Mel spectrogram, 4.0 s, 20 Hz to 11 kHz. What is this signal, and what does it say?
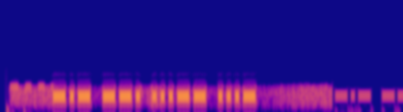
Morse code, heard as a keyed tone, about 29 wpm, 390 Hz. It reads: KG3V
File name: contests / CW-SS-k5tr- -0100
